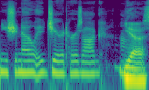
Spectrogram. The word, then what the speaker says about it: Herzog: it there's someone you should know is Jared Herzog yes spelled like it sounds Herzog h er zo g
